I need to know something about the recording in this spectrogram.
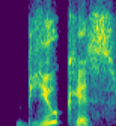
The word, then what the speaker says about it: Beukes: is prolific writer lauren buchus rhymes with mucus as she informed me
